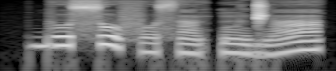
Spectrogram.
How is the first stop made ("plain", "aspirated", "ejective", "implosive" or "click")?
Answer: plain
